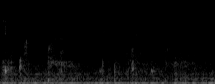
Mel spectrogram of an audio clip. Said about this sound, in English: I was taking a sip of water.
